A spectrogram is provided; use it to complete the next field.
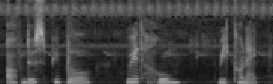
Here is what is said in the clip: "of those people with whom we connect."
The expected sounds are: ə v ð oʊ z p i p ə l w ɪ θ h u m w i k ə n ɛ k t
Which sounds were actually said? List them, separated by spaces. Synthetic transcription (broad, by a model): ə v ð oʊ s p i p ə l w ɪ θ h u m w i k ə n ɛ k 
